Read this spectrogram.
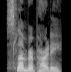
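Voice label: "slumber party", English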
